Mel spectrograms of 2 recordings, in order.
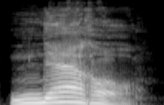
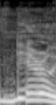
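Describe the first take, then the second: First: "Narrow" with a German accent. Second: Said in the usual way. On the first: Shown as a demonstration. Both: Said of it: "He's got a German accent".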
